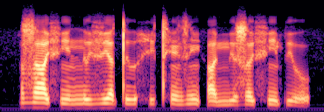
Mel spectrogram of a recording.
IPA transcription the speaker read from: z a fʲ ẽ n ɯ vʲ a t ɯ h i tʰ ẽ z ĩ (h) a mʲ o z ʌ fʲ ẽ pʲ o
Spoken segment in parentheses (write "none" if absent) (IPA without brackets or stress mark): ʔ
